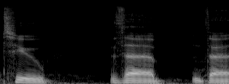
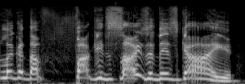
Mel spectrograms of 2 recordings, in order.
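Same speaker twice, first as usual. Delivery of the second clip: very high, slow, loud disbelieving shout; amazed shout; 6 dB louder, much slower than usual. Real, not acted. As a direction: scream in delighted shock. Amazed at huge dog.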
